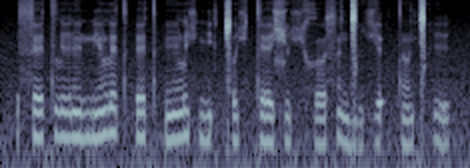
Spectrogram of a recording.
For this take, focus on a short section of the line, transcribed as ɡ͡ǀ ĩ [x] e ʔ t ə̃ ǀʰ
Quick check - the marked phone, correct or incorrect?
incorrect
